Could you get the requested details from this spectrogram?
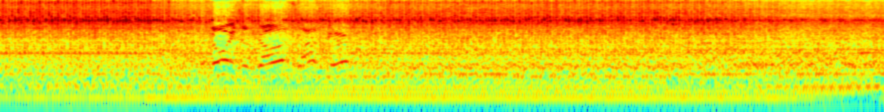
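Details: Mack truck diesel engine just reassembled, first start before road test; fluids checked, no leaks seen. Loud steady diesel clatter at even idle, no surging, miss or knock; sounds good, normal idle.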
